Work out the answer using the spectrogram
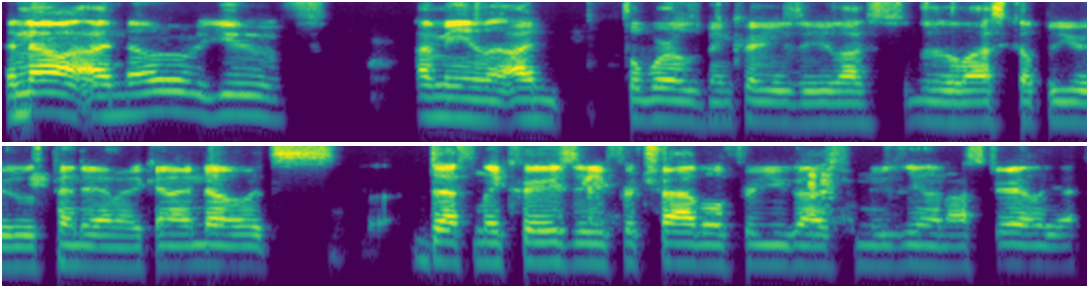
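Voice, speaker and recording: Male host, relaxed questioner, monotone, short affirmations. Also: mid-range voice, moderate pace, rough recording. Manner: laid-back, brief affirmations. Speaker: interviewer, host. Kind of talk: casual interview questions.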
